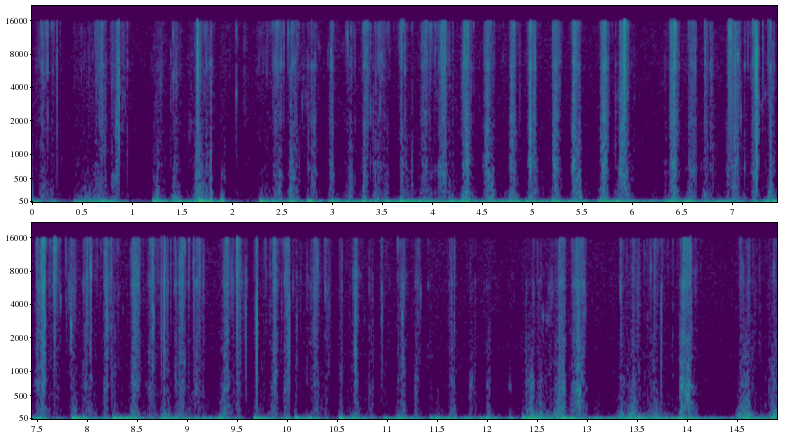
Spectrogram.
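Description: A clear silicone ear pick scratches inside the canal of a white silicone ear mounted on a binaural microphone block. It makes a dense, continuous stream of close, soft scraping and rubbing strokes with deep low-end thumps, each stroke short and dry, with brief pauses near the two-second mark and around ten seconds.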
